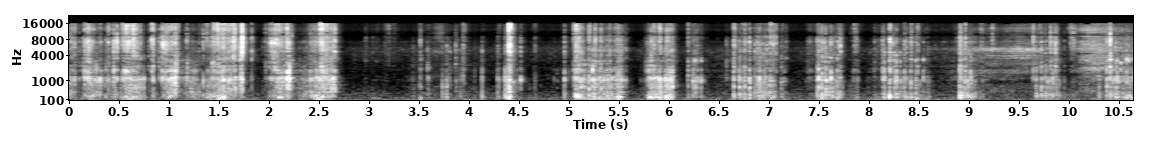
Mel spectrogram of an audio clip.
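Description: Fingers flick and scratch along the teal-tipped pins of a black plastic oval paddle hairbrush. Dense bursts of dry, scratchy clicking and rustling come in uneven clusters, with quieter, sparser stretches between them. The sound is close and crisp, with a low body and a faint bright edge.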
